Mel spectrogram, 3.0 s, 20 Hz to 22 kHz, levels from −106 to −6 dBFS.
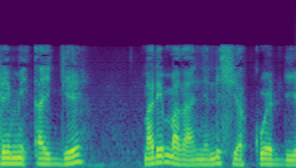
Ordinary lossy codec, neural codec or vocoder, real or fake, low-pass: none; codec, 16 kHz, 2 kbps, X-Codec, WavLM features, trained on Multilingual LibriSpeech; fake; 7.2 kHz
